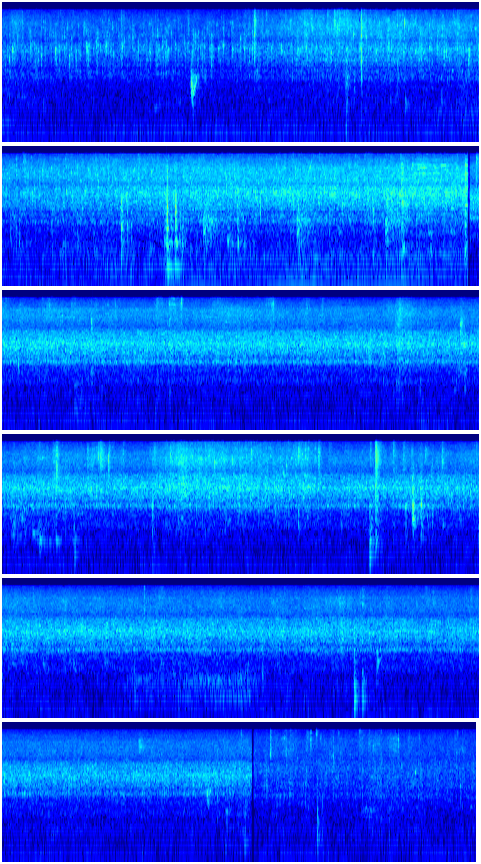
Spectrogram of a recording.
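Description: Quail deep-frying in hot oil in a wok: a steady sizzle with a few sharp clicks of utensils against the pan. The sizzle drops back near the end.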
